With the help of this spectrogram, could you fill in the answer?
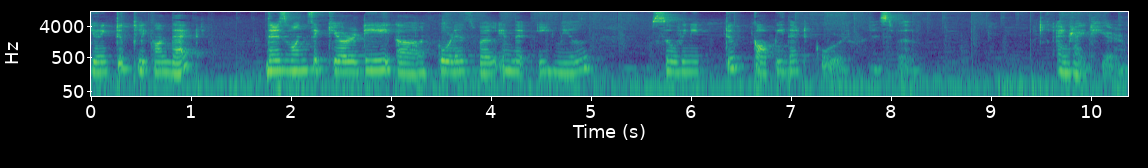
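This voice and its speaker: A young woman whose first language is Gujarati talks through a screen-recorded tutorial in a relaxed, step-by-step way, her voice sitting at an ordinary middle pitch. Faint music plays quietly behind her. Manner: casual, explains step by step while clicking. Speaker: tutorial host.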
